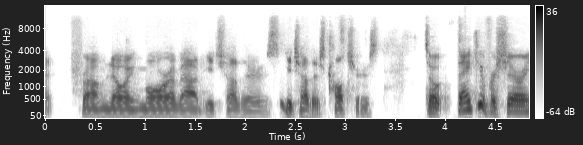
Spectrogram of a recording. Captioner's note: none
